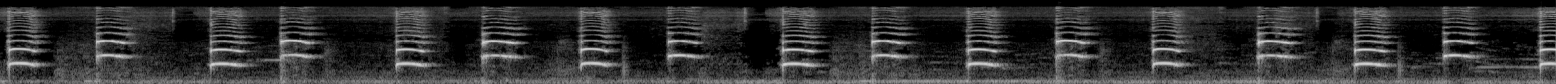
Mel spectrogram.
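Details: Mouse-deer call recording used for luring: short, bright harmonic squeaks, each with a slight downward flick, given singly or in quick pairs roughly once a second over a steady low background hum.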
